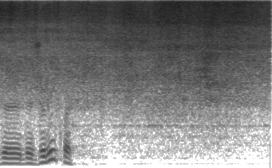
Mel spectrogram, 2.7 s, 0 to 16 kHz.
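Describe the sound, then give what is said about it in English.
Fish sears in a hot pan with a steady, hissing sizzle that holds at an even level throughout, after a brief voice at the very start. “Seared in the pan for 5 minutes, then finished in the oven, and it's ready.”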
